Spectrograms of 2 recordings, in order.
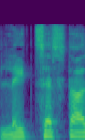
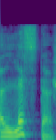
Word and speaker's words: Leicester: Das ist ungefähr so, als würde jemand nach England kommen und uns erzählen, von heute an sollten wir statt Leicester Leicester schreiben und das auch noch gut finden.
